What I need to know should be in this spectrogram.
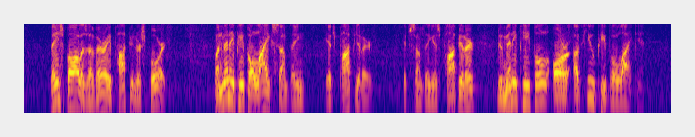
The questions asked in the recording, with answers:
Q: If something is popular, do many people or a few people like it?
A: Many people like it.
